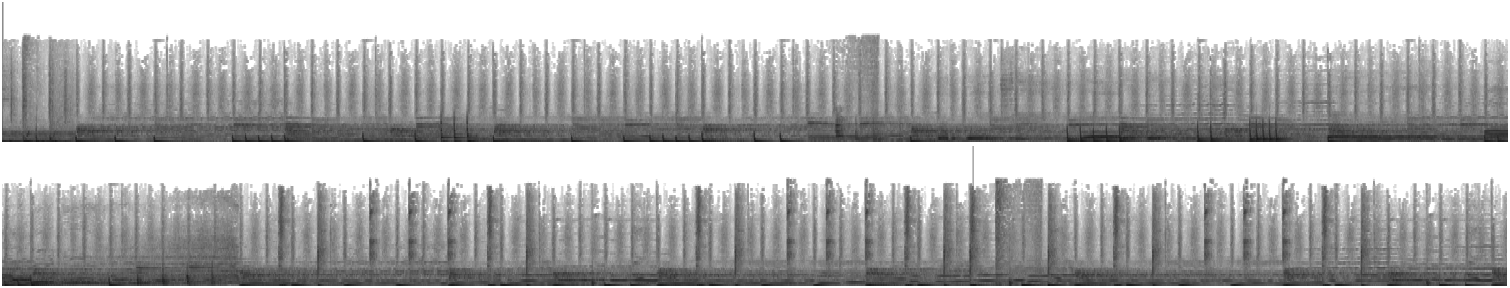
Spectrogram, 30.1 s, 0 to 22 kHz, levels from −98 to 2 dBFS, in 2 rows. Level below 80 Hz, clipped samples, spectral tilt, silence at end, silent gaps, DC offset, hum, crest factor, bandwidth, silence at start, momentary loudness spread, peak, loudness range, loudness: -18 dBFS; under 0.1%; -5.5 dB/octave; 0 s; none; under 0.1%; none; 16 dB; 16.5 kHz; 0 s; 7 LU; 0 dBFS; 3 LU; -18 LUFS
